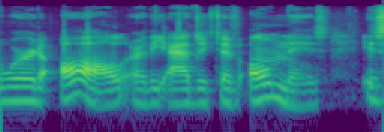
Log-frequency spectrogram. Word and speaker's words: omnes: at the first one omnes welas you have a long es in omnes and a long a s in weilous and for the word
